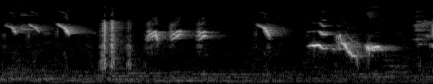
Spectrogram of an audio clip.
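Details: Greater green leafbird female in morning song to arouse a male: high slurred whistles, a harsh buzzy burst, a run of clear notes, and descending whistles near the end.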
